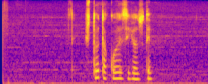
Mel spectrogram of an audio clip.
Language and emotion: Russian, neutral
